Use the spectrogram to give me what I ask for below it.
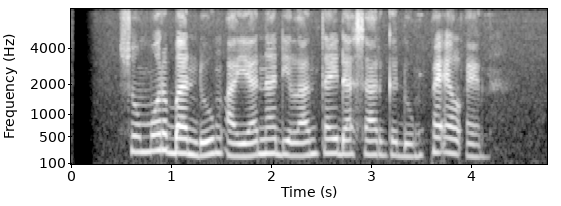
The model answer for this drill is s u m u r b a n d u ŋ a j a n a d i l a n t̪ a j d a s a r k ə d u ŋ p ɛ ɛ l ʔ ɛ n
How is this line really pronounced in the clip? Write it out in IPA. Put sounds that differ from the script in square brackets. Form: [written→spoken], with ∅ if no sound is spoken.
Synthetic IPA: s u m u r b a n d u ŋ a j a n a d i l a n t̪ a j d a s a r [k→ɡ] ə d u ŋ p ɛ ɛ l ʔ ɛ n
